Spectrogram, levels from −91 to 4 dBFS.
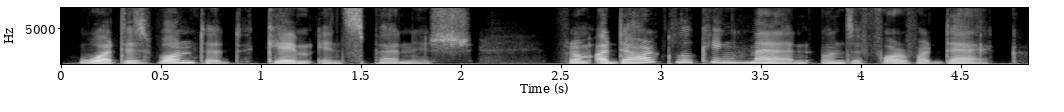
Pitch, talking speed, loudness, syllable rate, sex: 200 Hz, 185 wpm, -19 LUFS, 4.6 syllables/s, female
